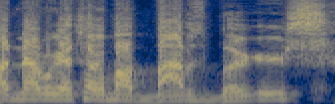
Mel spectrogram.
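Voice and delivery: hammed-up Chicago accent. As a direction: play up the Chicago vowels in Bob's. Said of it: "Chicago accent".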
